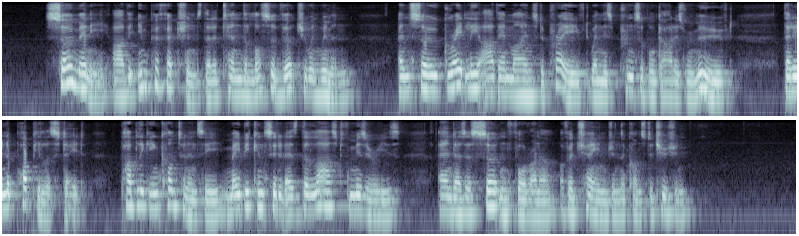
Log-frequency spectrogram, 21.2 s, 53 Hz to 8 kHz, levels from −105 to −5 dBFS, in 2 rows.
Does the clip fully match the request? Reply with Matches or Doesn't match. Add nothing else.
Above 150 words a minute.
Matches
